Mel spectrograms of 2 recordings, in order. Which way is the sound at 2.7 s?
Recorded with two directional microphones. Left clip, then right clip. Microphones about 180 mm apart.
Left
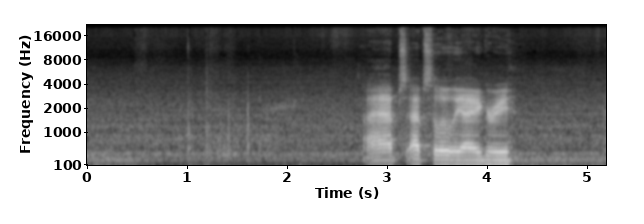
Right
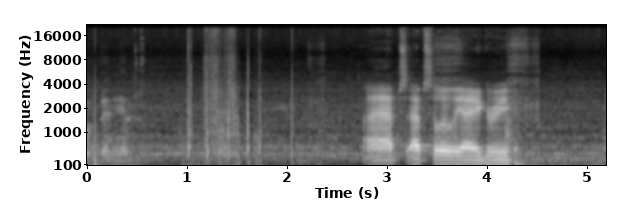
30° left (ahead or behind).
